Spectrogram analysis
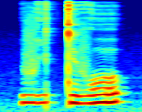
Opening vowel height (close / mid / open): close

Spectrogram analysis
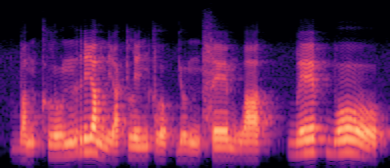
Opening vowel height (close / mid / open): open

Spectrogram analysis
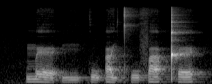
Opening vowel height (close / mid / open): mid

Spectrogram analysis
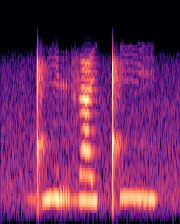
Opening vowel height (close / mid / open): close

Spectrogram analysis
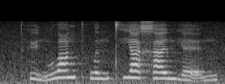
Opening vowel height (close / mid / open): close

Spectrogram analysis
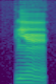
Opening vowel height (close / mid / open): mid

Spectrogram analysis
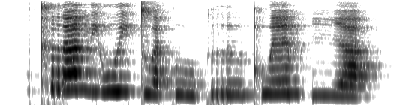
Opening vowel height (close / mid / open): open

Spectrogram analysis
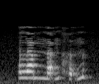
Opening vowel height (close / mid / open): open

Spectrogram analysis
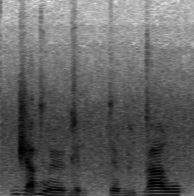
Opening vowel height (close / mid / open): open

